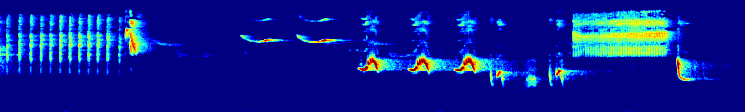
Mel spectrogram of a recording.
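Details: Common nightingale singing in a forest: a fast buzzy rattle of repeated notes, then pure whistles after a pause, a series of rising chirps and a dry buzzing trill ending on a downslurred whistle.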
